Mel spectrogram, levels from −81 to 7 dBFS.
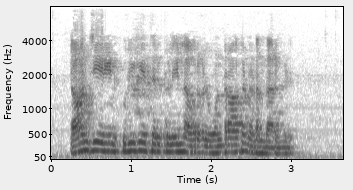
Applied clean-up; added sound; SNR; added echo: none; none; none; none.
